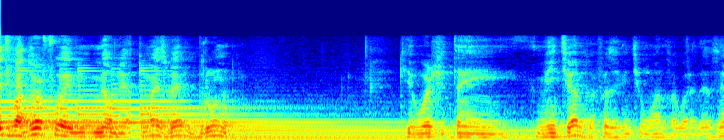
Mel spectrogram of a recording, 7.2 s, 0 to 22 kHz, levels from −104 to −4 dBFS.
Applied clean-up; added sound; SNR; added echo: none; Doorbell; 6 dB; reverberation time 0.8 s.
